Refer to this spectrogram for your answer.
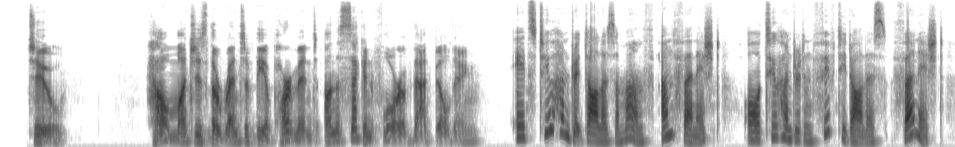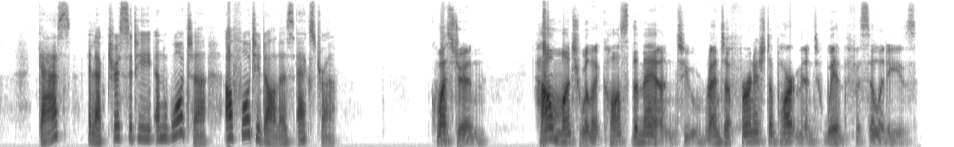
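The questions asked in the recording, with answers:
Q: How much will it cost the man to rent a furnished apartment with facilities?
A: $290 a month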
